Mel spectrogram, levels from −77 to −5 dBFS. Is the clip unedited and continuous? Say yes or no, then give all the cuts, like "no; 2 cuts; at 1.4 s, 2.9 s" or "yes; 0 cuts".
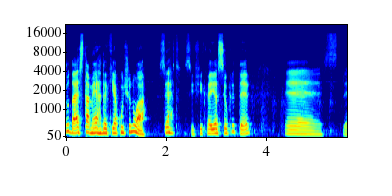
yes; 0 cuts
